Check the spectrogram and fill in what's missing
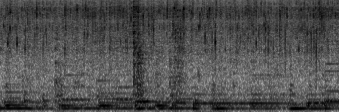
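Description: Shiitake mushroom pancake with meat frying in a pan over medium to medium-low heat until golden brown, giving a steady, even sizzle and crackle throughout with no talking.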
